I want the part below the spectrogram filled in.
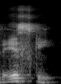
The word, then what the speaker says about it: uisce: U-I-S-C-E pronounced it Iski and uh, mm.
